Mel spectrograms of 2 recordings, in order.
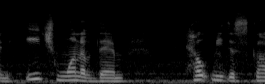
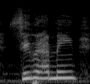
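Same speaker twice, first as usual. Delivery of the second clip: higher, louder mock of a classmate; 8 semitones higher, 8 dB louder than usual. Schoolboy pointing her out to his friend, mildly mocking. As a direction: lightly mimic a kid's gotcha, raised voice. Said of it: "one of them says".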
